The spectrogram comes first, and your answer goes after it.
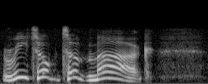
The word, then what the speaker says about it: Reet oop t'mark: broadcasting so we got a winner record 3493 R up to Mark sung by Fred Gibson all about Lancashire yes that's how it's pronounced viewers especially for my laner viewers here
